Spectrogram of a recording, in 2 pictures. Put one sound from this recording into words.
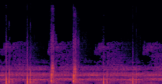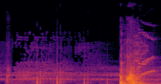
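Footsteps walk at a steady pace on hard ground.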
